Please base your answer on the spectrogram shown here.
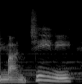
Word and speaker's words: Mancini: generations and their name if it's Mancini is Mancini that's the way they pronounce it and that's the way it is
